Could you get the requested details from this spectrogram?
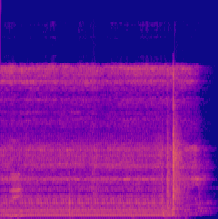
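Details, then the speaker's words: Home nebulizer, shown for use in babies, switched on: steady mechanical compressor hum and buzz producing mist, then fading as it stops. "So ఇలా మనమైతే switch చేయగానే పోగొస్తుంది ఇలా ఇలా అయితే పొగ వస్తుంది"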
